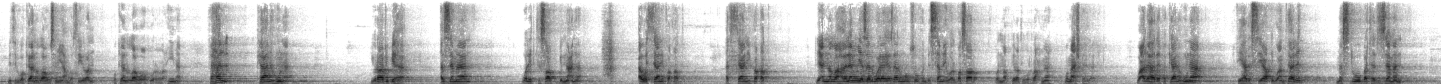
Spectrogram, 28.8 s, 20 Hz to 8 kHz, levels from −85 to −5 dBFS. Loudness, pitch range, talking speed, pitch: -17 LUFS, 140-165 Hz, 95 wpm, 150 Hz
